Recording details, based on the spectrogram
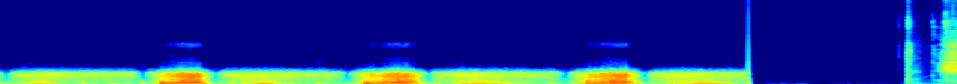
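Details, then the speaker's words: Very intense, high-pitched stridor from inflammation and obstruction of the airway. "muitas vezes ali onde a gente tem essa inflamação e obstrução da região da via aérea ele tem um som bem intenso e bem Agudo né"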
